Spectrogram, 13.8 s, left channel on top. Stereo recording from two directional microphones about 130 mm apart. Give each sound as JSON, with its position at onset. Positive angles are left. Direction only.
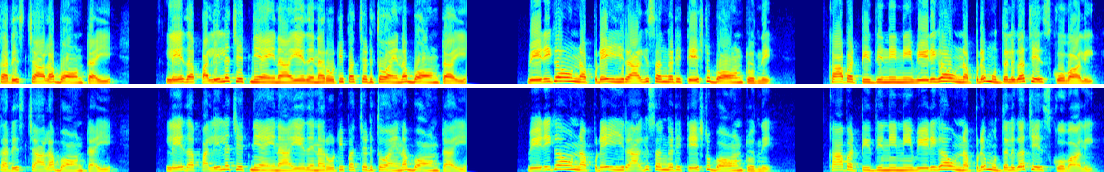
{"t": 0.0, "sound": "a woman's voice", "side_deg": 40}
{"t": 9.3, "sound": "a woman's voice", "side_deg": 45}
